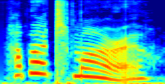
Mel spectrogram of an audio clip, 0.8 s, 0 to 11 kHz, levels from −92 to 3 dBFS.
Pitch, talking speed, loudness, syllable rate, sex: 295 Hz, 290 wpm, -15 LUFS, 8.6 syllables/s, female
